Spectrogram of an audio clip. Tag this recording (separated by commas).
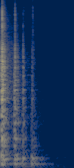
Cupboard open or close, Domestic sounds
